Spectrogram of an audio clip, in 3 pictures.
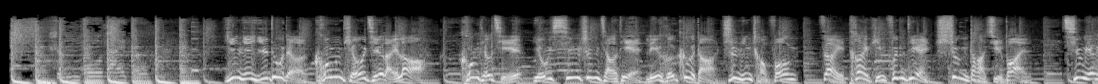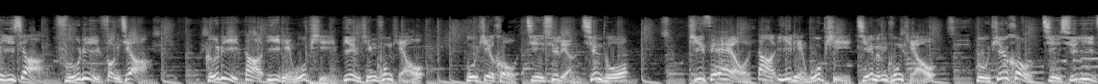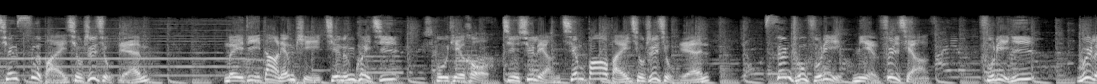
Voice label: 男 促销 空调节, 促销男配

